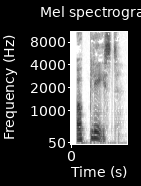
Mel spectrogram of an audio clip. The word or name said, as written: opblæst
